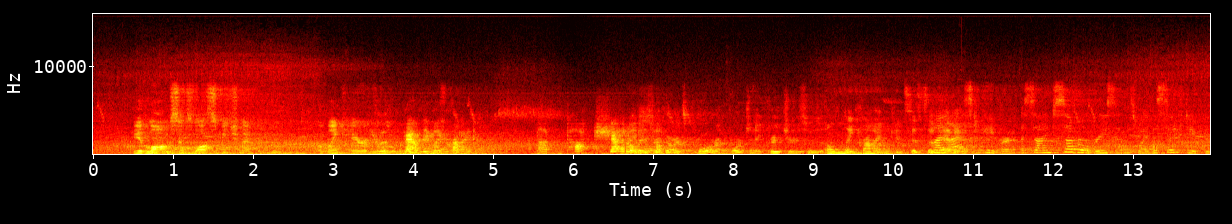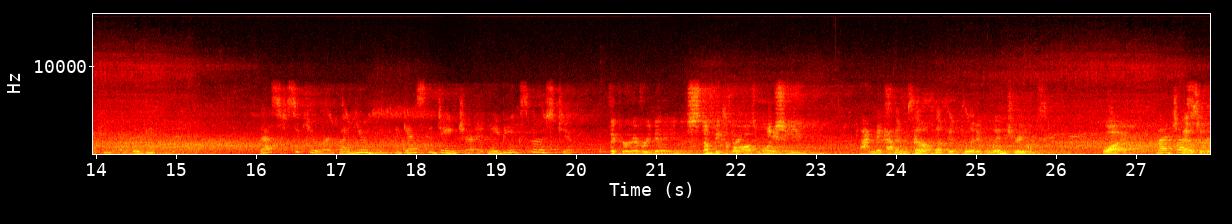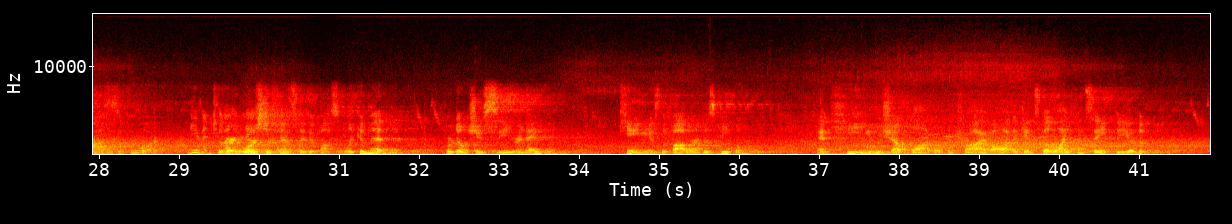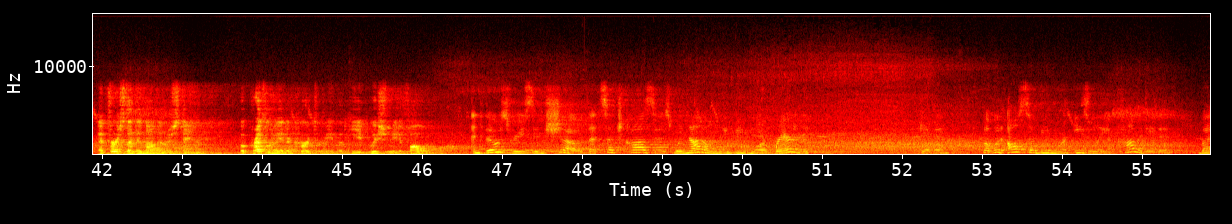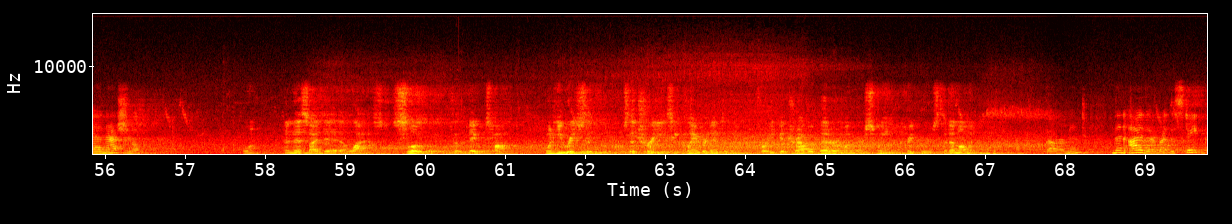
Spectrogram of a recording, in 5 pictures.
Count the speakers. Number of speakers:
4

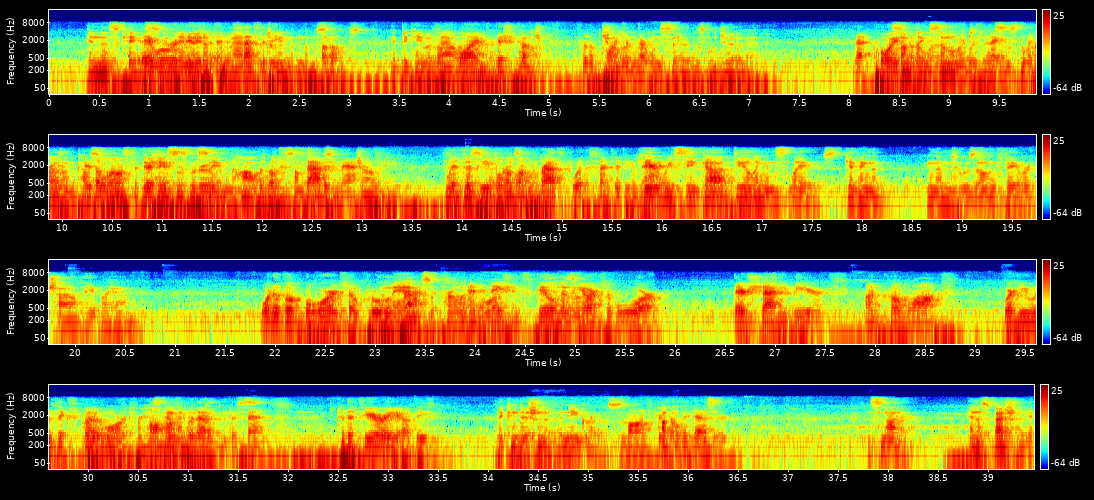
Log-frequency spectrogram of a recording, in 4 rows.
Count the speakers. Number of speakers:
2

